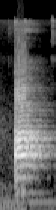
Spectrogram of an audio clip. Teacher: Nah, jadi ilmu tajwid itu membahas salah satunya mengenai makharijul huruf, tempat keluarnya huruf. Seperti a, dari mana keluarnya a atau hamzah, itu dari aqsal halqi atau pangkal tenggorokan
